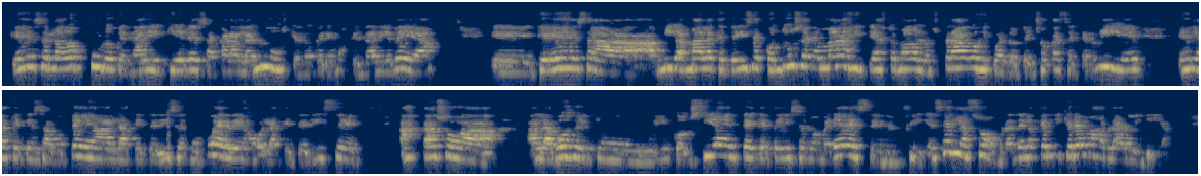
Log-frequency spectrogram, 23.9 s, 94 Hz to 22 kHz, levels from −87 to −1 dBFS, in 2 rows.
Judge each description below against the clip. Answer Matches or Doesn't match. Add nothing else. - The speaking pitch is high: Matches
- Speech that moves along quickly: Matches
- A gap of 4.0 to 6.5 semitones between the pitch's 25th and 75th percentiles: Doesn't match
